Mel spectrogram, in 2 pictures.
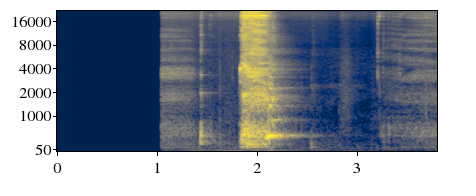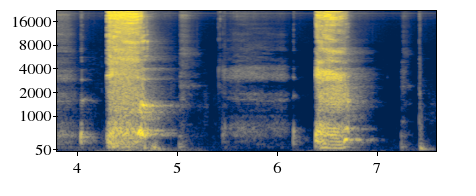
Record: {"three_cough_length": "7.6 s", "three_cough_amplitude": 32768, "three_cough_signal_mean_std_ratio": 0.36, "survey_phase": "beta (2021-08-13 to 2022-03-07)", "age": "18-44", "gender": "Female", "wearing_mask": "No", "symptom_fatigue": true, "smoker_status": "Ex-smoker", "respiratory_condition_asthma": false, "respiratory_condition_other": false, "recruitment_source": "REACT", "submission_delay": "0 days", "covid_test_result": "Negative", "covid_test_method": "RT-qPCR"}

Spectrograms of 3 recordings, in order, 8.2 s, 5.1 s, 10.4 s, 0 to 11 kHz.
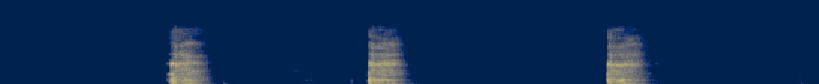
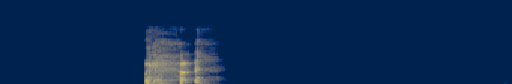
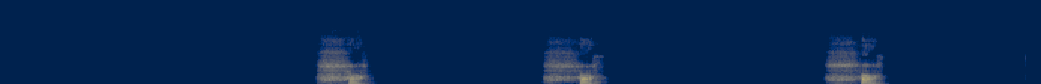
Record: {"three_cough_length": "8.2 s", "three_cough_amplitude": 27143, "three_cough_signal_mean_std_ratio": 0.25, "cough_length": "5.1 s", "cough_amplitude": 28467, "cough_signal_mean_std_ratio": 0.23, "exhalation_length": "10.4 s", "exhalation_amplitude": 9530, "exhalation_signal_mean_std_ratio": 0.25, "survey_phase": "beta (2021-08-13 to 2022-03-07)", "age": "65+", "gender": "Male", "wearing_mask": "No", "symptom_none": true, "smoker_status": "Never smoked", "respiratory_condition_asthma": false, "respiratory_condition_other": false, "recruitment_source": "REACT", "submission_delay": "4 days", "covid_test_result": "Negative", "covid_test_method": "RT-qPCR", "influenza_a_test_result": "Negative", "influenza_b_test_result": "Negative"}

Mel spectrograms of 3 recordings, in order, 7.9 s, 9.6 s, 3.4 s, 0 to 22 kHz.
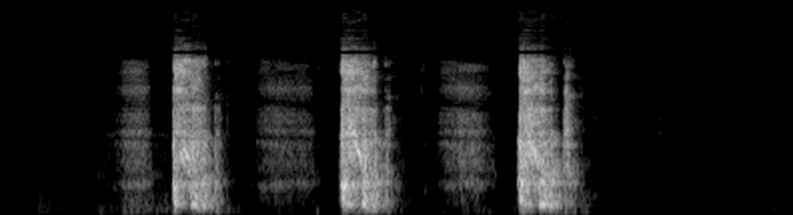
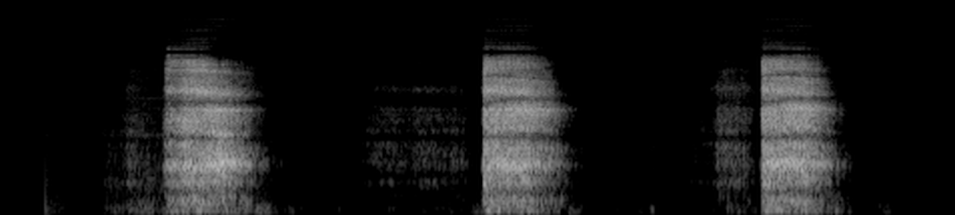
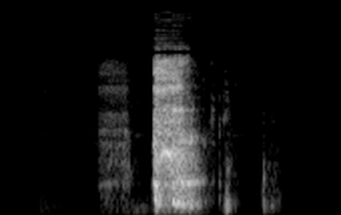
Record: {"three_cough_length": "7.9 s", "three_cough_amplitude": 26087, "three_cough_signal_mean_std_ratio": 0.31, "exhalation_length": "9.6 s", "exhalation_amplitude": 10339, "exhalation_signal_mean_std_ratio": 0.39, "cough_length": "3.4 s", "cough_amplitude": 26017, "cough_signal_mean_std_ratio": 0.29, "survey_phase": "beta (2021-08-13 to 2022-03-07)", "age": "45-64", "gender": "Male", "wearing_mask": "No", "symptom_none": true, "smoker_status": "Never smoked", "respiratory_condition_asthma": false, "respiratory_condition_other": false, "recruitment_source": "REACT", "submission_delay": "2 days", "covid_test_result": "Negative", "covid_test_method": "RT-qPCR"}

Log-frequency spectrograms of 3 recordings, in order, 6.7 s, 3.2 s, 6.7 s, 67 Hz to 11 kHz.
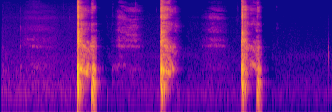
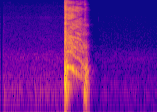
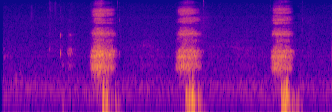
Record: {"three_cough_length": "6.7 s", "three_cough_amplitude": 32768, "three_cough_signal_mean_std_ratio": 0.21, "cough_length": "3.2 s", "cough_amplitude": 32768, "cough_signal_mean_std_ratio": 0.24, "exhalation_length": "6.7 s", "exhalation_amplitude": 5119, "exhalation_signal_mean_std_ratio": 0.38, "survey_phase": "beta (2021-08-13 to 2022-03-07)", "age": "18-44", "gender": "Male", "wearing_mask": "No", "symptom_none": true, "smoker_status": "Never smoked", "respiratory_condition_asthma": false, "respiratory_condition_other": false, "recruitment_source": "REACT", "submission_delay": "1 day", "covid_test_result": "Negative", "covid_test_method": "RT-qPCR"}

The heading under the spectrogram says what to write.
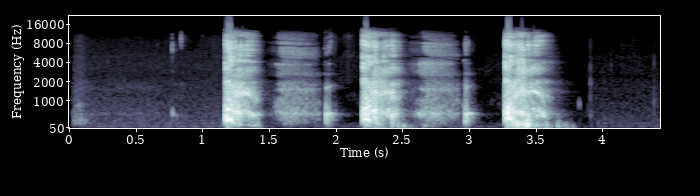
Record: {"three_cough_length": "4.4 s", "three_cough_amplitude": 32768, "three_cough_signal_mean_std_ratio": 0.3, "survey_phase": "beta (2021-08-13 to 2022-03-07)", "age": "18-44", "gender": "Female", "wearing_mask": "No", "symptom_cough_any": true, "symptom_runny_or_blocked_nose": true, "symptom_shortness_of_breath": true, "symptom_sore_throat": true, "symptom_abdominal_pain": true, "symptom_fatigue": true, "symptom_fever_high_temperature": true, "symptom_headache": true, "symptom_other": true, "symptom_onset": "3 days", "smoker_status": "Current smoker (1 to 10 cigarettes per day)", "respiratory_condition_asthma": false, "respiratory_condition_other": false, "recruitment_source": "Test and Trace", "submission_delay": "1 day", "covid_test_result": "Positive", "covid_test_method": "RT-qPCR", "covid_ct_value": 19.7, "covid_ct_gene": "ORF1ab gene", "covid_ct_mean": 20.2, "covid_viral_load": "230000 copies/ml", "covid_viral_load_category": "Low viral load (10K-1M copies/ml)"}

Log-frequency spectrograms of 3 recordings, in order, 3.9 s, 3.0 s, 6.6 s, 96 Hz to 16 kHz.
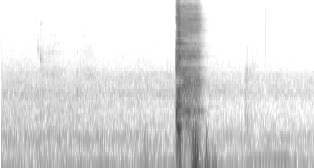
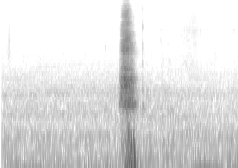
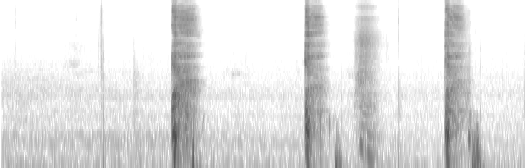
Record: {"cough_length": "3.9 s", "cough_amplitude": 3309, "cough_signal_mean_std_ratio": 0.32, "exhalation_length": "3.0 s", "exhalation_amplitude": 1150, "exhalation_signal_mean_std_ratio": 0.41, "three_cough_length": "6.6 s", "three_cough_amplitude": 2029, "three_cough_signal_mean_std_ratio": 0.35, "survey_phase": "beta (2021-08-13 to 2022-03-07)", "age": "18-44", "gender": "Female", "wearing_mask": "No", "symptom_cough_any": true, "symptom_new_continuous_cough": true, "symptom_runny_or_blocked_nose": true, "symptom_sore_throat": true, "symptom_fatigue": true, "symptom_fever_high_temperature": true, "symptom_headache": true, "symptom_change_to_sense_of_smell_or_taste": true, "symptom_loss_of_taste": true, "symptom_onset": "3 days", "smoker_status": "Never smoked", "respiratory_condition_asthma": false, "respiratory_condition_other": false, "recruitment_source": "Test and Trace", "submission_delay": "1 day", "covid_test_result": "Positive", "covid_test_method": "RT-qPCR", "covid_ct_value": 19.9, "covid_ct_gene": "ORF1ab gene", "covid_ct_mean": 20.4, "covid_viral_load": "200000 copies/ml", "covid_viral_load_category": "Low viral load (10K-1M copies/ml)"}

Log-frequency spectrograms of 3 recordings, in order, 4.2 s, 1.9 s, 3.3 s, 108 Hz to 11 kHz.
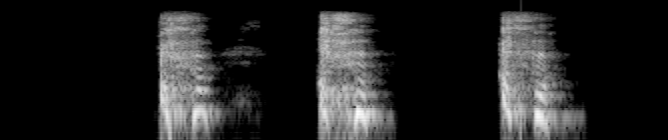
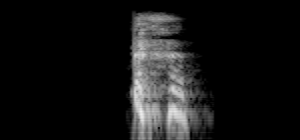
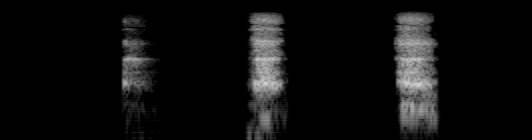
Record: {"three_cough_length": "4.2 s", "three_cough_amplitude": 29062, "three_cough_signal_mean_std_ratio": 0.36, "cough_length": "1.9 s", "cough_amplitude": 27464, "cough_signal_mean_std_ratio": 0.28, "exhalation_length": "3.3 s", "exhalation_amplitude": 14725, "exhalation_signal_mean_std_ratio": 0.28, "survey_phase": "beta (2021-08-13 to 2022-03-07)", "age": "45-64", "gender": "Female", "wearing_mask": "No", "symptom_none": true, "smoker_status": "Never smoked", "respiratory_condition_asthma": false, "respiratory_condition_other": false, "recruitment_source": "REACT", "submission_delay": "1 day", "covid_test_result": "Negative", "covid_test_method": "RT-qPCR", "influenza_a_test_result": "Negative", "influenza_b_test_result": "Negative"}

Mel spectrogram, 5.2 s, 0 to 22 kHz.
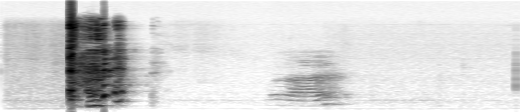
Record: {"cough_length": "5.2 s", "cough_amplitude": 32768, "cough_signal_mean_std_ratio": 0.22, "survey_phase": "beta (2021-08-13 to 2022-03-07)", "age": "45-64", "gender": "Female", "wearing_mask": "Yes", "symptom_sore_throat": true, "symptom_fatigue": true, "symptom_onset": "3 days", "smoker_status": "Never smoked", "respiratory_condition_asthma": false, "respiratory_condition_other": false, "recruitment_source": "Test and Trace", "submission_delay": "1 day", "covid_test_result": "Positive", "covid_test_method": "RT-qPCR", "covid_ct_value": 22.7, "covid_ct_gene": "N gene"}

